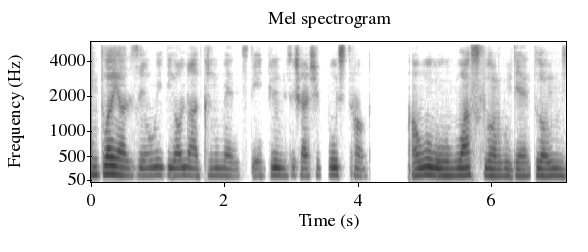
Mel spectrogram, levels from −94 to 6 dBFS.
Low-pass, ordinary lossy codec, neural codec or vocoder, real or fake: 5.4 kHz; MP3, 48 kbps; codec, 16 kHz, 1 kbps, FunCodec, trained on Chinese and English, 50 frames a second; fake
